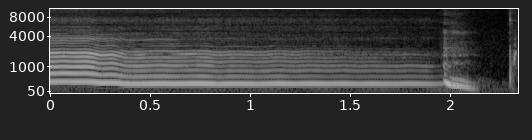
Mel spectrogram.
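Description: A woman's unaccompanied voice holding one long note in the studio microphone; it steps down slightly in pitch about half a second in, then holds steady.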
